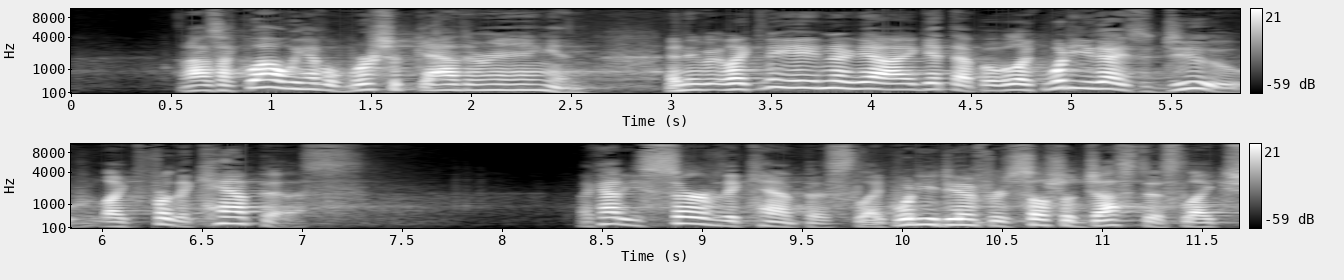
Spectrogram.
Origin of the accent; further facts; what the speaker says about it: Manitoba, Canada; When I was growing up, I grew up in Manitoba and grew up always, we had a garden in our backyard.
